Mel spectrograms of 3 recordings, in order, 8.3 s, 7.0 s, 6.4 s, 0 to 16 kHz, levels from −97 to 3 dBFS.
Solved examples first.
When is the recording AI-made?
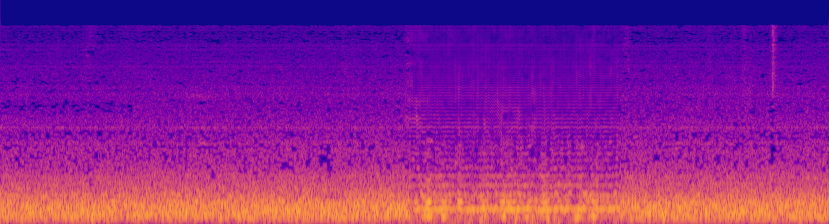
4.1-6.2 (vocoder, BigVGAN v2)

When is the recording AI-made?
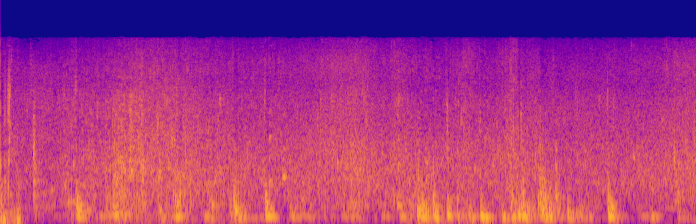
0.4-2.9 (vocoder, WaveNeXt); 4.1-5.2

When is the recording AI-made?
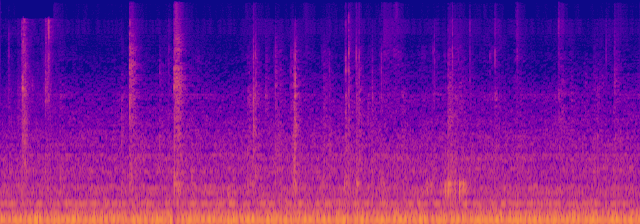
none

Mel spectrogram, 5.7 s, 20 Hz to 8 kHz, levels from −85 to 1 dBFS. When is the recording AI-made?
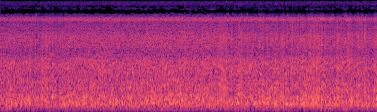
0.5-1.0 (vocoder, WaveNeXt); 3.2-5.7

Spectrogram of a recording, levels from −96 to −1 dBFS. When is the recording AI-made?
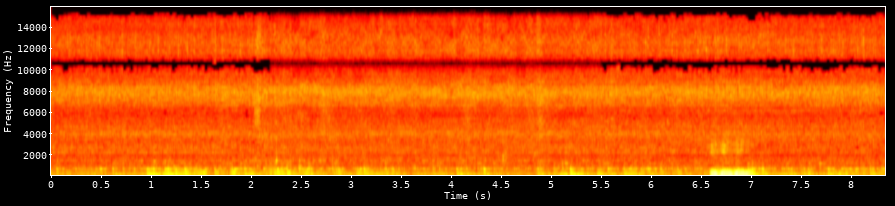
2.2-5.5 (autoencoder, DAC-VAE)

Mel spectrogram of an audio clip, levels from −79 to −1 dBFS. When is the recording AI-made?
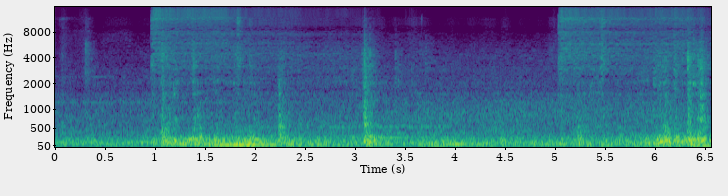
0.0-0.7 (vocoder, BigVGAN v2); 2.1-4.9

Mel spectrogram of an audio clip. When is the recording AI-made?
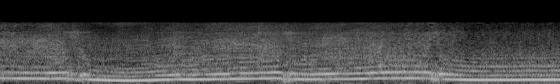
0.5-3.9 (codec, SNAC)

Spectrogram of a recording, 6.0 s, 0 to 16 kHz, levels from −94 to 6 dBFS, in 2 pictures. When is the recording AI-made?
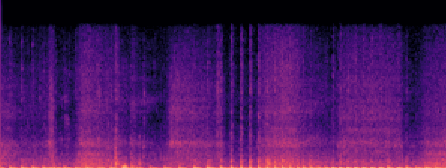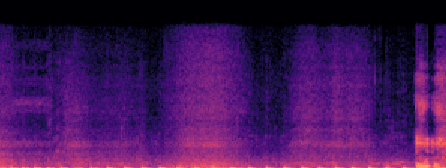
none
